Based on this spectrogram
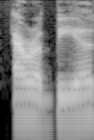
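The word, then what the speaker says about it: Arabiyya: Orthodox about them we your cookbook is called Arabia did I pronounce that correctly mhm which means Arab woman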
